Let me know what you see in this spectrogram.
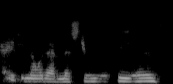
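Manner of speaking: hushed whisper. Speaking in character so others won't overhear: whispering. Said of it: "as I whisper to her specifically".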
